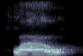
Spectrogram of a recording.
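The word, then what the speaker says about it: plough: In either case, they it is pronounced as ow plow.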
